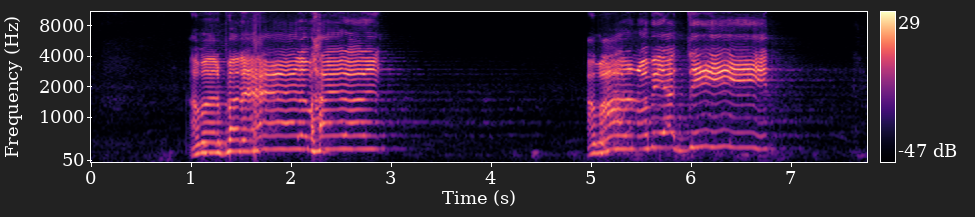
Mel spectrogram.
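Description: An elderly man chants in long, drawn-out phrases through a loud microphone.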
